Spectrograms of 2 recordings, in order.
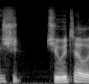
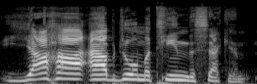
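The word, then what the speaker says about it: Yahya Abdul-Mateen II: Shitell or Joliver? No, not Shell. Um uh Yaha Abdul Matin II.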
